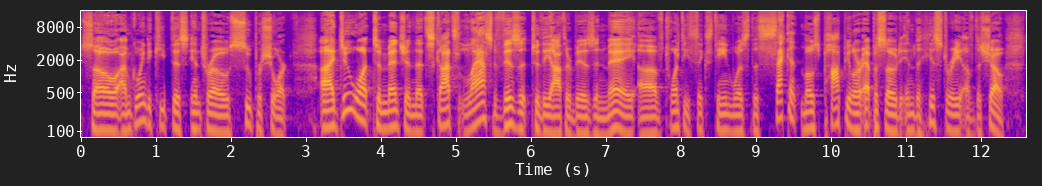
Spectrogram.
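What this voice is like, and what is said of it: Congested voice from a cold. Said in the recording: “hear it in my voice, but I've got a little bit of a cold,”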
